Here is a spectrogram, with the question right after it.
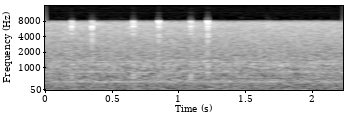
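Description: Several light, sharp clicks of a computer mouse on a desk while adjusting objects in an HTML5 JavaScript editor, spaced irregularly over a steady low background hum.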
